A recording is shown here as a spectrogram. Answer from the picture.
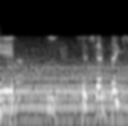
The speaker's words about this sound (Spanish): Y un ruido ahí. Sí, Sí, a ver, le cerramos ahí. Sí, parece que va manejando.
